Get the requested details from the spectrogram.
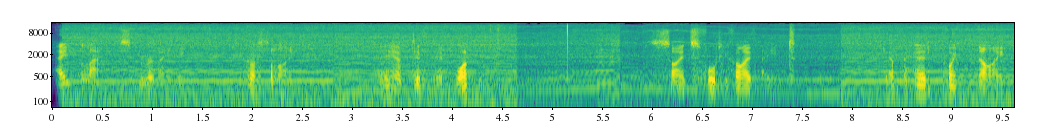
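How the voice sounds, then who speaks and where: On a noisy team radio with car noise, a race engineer offers clipped, matter-of-fact updates. His lowish, creaky voice is expressive yet slow, and he pauses often.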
